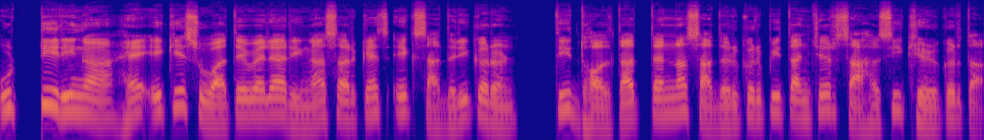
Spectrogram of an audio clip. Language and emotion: Goan Konkani, neutral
